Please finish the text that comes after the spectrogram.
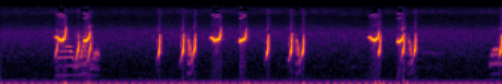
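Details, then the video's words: Common quail heard at night giving clipped, high chirping notes in pairs and small clusters, some ending in a short upward hook, spaced by irregular pauses of about half a second, over a steady low background hum. "quail voice for night | Batair ki awaz"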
